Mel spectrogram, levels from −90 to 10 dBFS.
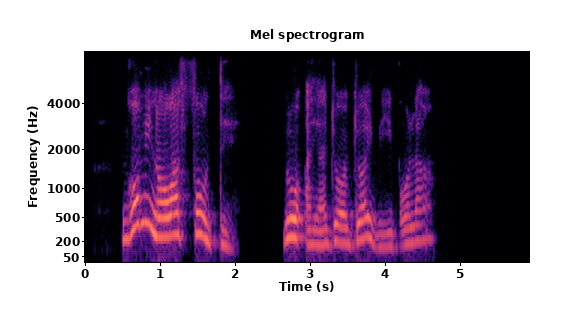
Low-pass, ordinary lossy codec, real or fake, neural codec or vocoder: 7.2 kHz; Opus, 16 kbps; fake; codec, 16 kHz, 16 kbps, FunCodec, trained on LibriTTS, 50 frames a second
